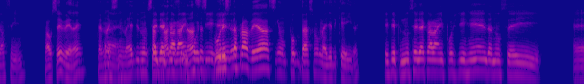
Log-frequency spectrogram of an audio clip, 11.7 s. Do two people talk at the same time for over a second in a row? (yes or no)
yes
